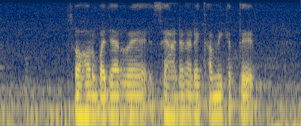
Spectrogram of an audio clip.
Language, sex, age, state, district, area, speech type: Santali, male, 30-45, Jharkhand, East Singhbhum, rural, spontaneous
